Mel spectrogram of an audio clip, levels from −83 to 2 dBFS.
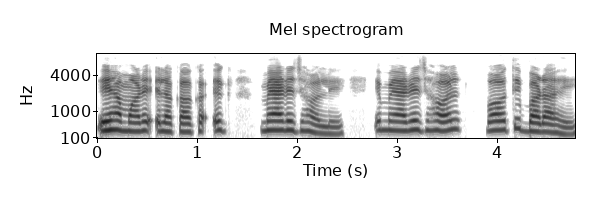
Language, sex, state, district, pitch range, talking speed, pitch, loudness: Hindi, female, Bihar, Araria, 255-290 Hz, 190 wpm, 275 Hz, -20 LUFS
